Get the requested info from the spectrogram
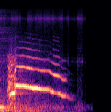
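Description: A single coyote howl, about a second long, gliding steadily down in pitch before fading out.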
